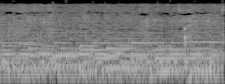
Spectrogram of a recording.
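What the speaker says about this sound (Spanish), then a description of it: "le vamos a añadir medio kilo de carne picada. La dejamos cocinar" Minced meat frying in a pan with onion, garlic and carrot, a steady close sizzle and crackle throughout with no talking.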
